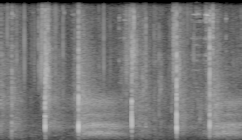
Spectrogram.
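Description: Soft taps about two a second, with an audience faintly chanting "pad" in unison in time with them.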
